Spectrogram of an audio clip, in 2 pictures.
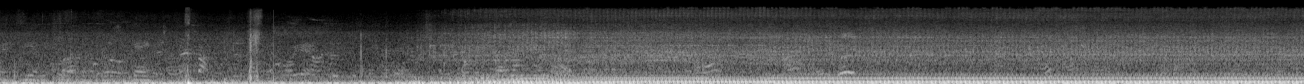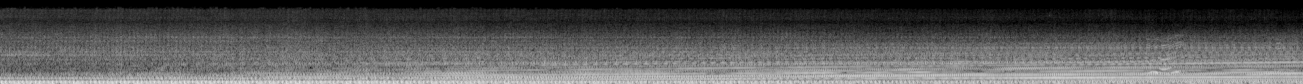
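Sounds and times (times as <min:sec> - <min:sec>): low drone: 0:02.9 - 0:26.0
air-raid siren winding up: 0:13.8 - 0:25.9.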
